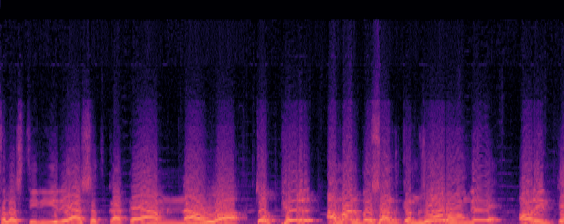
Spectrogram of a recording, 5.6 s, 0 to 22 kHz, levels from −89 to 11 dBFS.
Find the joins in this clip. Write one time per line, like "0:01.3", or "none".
0:02.5
0:03.2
